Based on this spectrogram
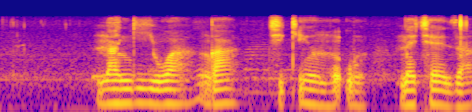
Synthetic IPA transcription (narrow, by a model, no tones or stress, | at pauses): naŋɡiwaŋɡa | t͡ʃʰikʼimṵʔu | nɛt͡ʃʰɛːd͡za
